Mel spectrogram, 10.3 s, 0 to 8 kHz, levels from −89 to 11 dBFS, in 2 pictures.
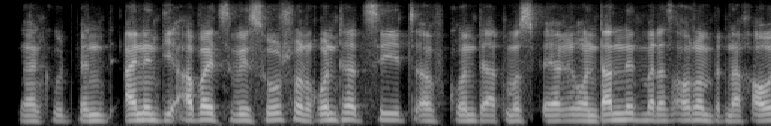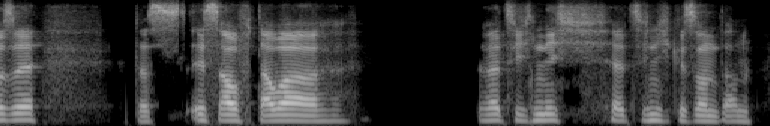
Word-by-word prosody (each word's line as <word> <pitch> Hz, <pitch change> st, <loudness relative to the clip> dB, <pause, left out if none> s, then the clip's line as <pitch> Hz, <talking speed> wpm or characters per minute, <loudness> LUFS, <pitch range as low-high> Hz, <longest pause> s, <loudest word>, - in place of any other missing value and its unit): Na 130 Hz, -, -1 dB
gut, 130 Hz, +1 st, -12 dB
wenn 135 Hz, 0 st, -2 dB
einen 145 Hz, +1 st, +5 dB
die 145 Hz, -, -2 dB
Arbeit 155 Hz, +1 st, +5 dB
sowieso 145 Hz, +1 st, 0 dB
schon 160 Hz, 0 st, 0 dB
runterzieht 150 Hz, -1 st, 0 dB
aufgrund 135 Hz, +1 st, -3 dB
der 135 Hz, -, +1 dB
Atmosphäre 135 Hz, +1 st, -1 dB
und 135 Hz, 0 st, +1 dB
dann 145 Hz, +1 st, +6 dB
nimmt 155 Hz, -2 st, 0 dB
man 145 Hz, -1 st, 0 dB
das 140 Hz, +1 st, -1 dB
auch 145 Hz, 0 st, -2 dB
noch 150 Hz, 0 st, +2 dB
mit 135 Hz, -1 st, -9 dB
nach 130 Hz, 0 st, -3 dB
Hause, 150 Hz, +3 st, +2 dB, 0.7 s
das 120 Hz, 0 st, +1 dB
ist 145 Hz, -1 st, 0 dB
auf 135 Hz, 0 st, +3 dB
Dauer 130 Hz, -1 st, +3 dB, 0.9 s
hört 145 Hz, +1 st, -5 dB
sich 140 Hz, -1 st, -7 dB
nicht 145 Hz, -1 st, -4 dB
hört 135 Hz, -2 st, -6 dB
sich 140 Hz, -, -7 dB
nicht 135 Hz, -3 st, -9 dB
gesund 130 Hz, -2 st, -3 dB
an. 125 Hz, -1 st, -9 dB
140 Hz, 200 wpm, -22 LUFS, 130-145 Hz, 0.9 s, dann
